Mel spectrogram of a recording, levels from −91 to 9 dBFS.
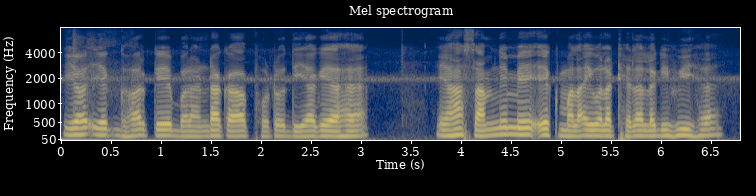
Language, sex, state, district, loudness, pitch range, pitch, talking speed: Hindi, male, Jharkhand, Palamu, -16 LUFS, 140-165 Hz, 150 Hz, 175 wpm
